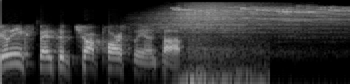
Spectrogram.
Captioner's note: swoosh; chimes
